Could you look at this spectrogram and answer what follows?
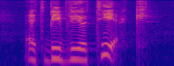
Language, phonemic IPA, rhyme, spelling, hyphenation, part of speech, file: Swedish, /bɪblɪʊˈteːk/, -eːk, bibliotek, bi‧blio‧tek, noun, Sv-bibliotek.ogg
- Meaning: library (institution which holds books, etc.)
